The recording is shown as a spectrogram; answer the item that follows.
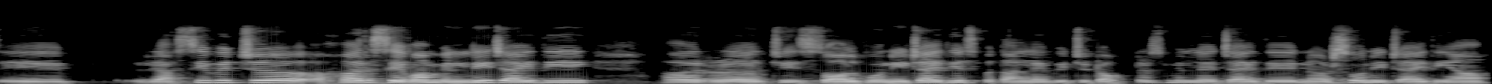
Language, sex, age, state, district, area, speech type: Dogri, female, 30-45, Jammu and Kashmir, Reasi, urban, spontaneous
